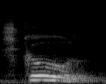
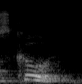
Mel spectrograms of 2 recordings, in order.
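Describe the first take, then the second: First: It begins with an sh sound. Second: It begins with an s sound. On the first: The speaker calls it wrong. "He is saying school" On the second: The speaker calls it right. "instead of school"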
